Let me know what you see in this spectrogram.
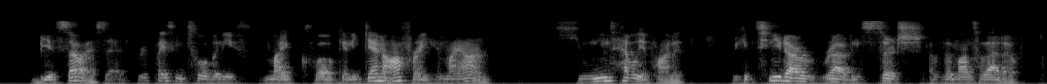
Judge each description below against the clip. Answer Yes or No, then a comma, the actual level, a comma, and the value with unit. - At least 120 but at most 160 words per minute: No, average, 180 wpm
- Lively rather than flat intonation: No, average, 4.1 semitones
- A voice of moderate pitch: No, low, 120 Hz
